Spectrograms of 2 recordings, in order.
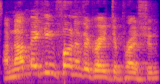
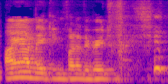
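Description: First: Fast, with fun stressed; I'm not making fun, said fast and innocent. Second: Am stretched and stressed, lower and softer, fast; I am making fun, admitting it deadpan. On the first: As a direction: deny it with a quick straight face. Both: Shown as a demonstration.

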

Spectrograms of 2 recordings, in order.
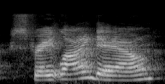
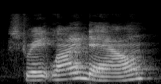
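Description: No difference in how they are said.

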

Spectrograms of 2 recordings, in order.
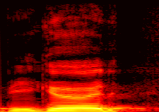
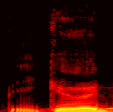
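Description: First: Louder, urgent plea. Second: Said in the usual way. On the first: Real, not acted. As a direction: push the plea harder.

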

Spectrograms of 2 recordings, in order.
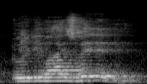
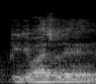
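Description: First: Put-on "Booty lies within", copying the boy's unclear "Booty"; child's mispronunciation. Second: Said in the usual way. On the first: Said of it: "another bit of gibberish". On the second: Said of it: "that's Beauty and the Beast".

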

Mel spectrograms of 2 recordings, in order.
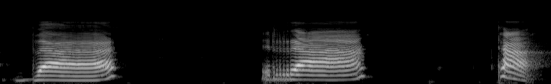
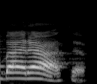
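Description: First: "Ba. Ra. Ta." as isolated held syllables with long pauses. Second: Said in the usual way. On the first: Shown as a demonstration. Teacher checks how pupils wrote barata, "Ba. Ra. Ta." in separate syllables. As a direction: sound out "Ba", "Ra", "Ta" one at a time. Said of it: "Olha o ba". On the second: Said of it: "Como que vocês escreveram barata?".

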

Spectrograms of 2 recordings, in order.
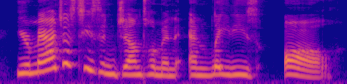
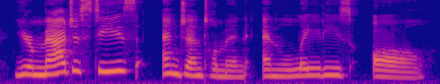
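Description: First: High, loud gallant proclamation; Reepicheep. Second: Louder, moderately pitched sailor's address; sailor addressing the company. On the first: Reader voices a bold talking mouse addressing royalty, proud and high. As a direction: address the company grandly, pitched up and projected. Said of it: "read that like Reepicheep". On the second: Sailor Reinolf opens his speech to the company, respectful and projected. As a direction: speak up as a plain crewman to royalty. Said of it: "Let me change that". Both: A narrator's reading.

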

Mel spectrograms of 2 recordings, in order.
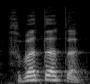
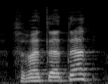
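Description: First: Zbatatat said as a stated word, falling tune; Moroccan word. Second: Zbatatat asked with a rising tune; questioning word. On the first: Speaker names zbatatat for listeners, stated. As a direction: say zbatatat plainly, ending down. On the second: Speaker questions the word zbatatat, rising. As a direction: ask Zbatatat back, ending up. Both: Shown as a demonstration. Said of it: "Y esto es zbatatat".

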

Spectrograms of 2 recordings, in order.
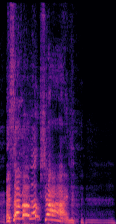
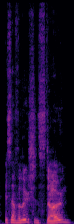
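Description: First: Drawn-out, high, full-force yell; villainous shout. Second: Said in the usual way. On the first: Acted. Robotnik launches his drones with a triumphant shout. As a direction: bellow it slowly like a triumphant villain.

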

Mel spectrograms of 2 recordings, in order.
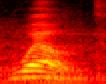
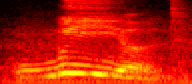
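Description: First: "weld" with a short e; "weld" said short and lower. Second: "wield" with a long ee; "wield" said weeld. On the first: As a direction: clip the e in "weld". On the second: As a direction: lean on the ee of "wield". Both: Shown as a demonstration. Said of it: "So you have E".

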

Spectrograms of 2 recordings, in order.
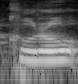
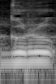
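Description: First: "คุรุ" with aspirated kh, short vowels; Thai pronunciation. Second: "กุรุ" with voiced g, short vowels; voiced G pronunciation. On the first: Lecturer giving the Thai reading, "คุรุ" with breathy-released kh. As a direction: say "คุรุ" Thai-style, khu-ru. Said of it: "เราก็ออกว่า". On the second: Lecturer showing what Thais never say, "กุรุ" with g. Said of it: "ไม่มีใครออกว่า". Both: Shown as a demonstration.

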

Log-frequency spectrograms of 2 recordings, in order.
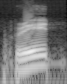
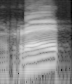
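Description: First: "read" with a long ee, like reed; present-tense read. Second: "read" with a short e, like red; past participle read. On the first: Teacher contrasting two readings for the class, "read" as reed. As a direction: say "read" to rhyme with need. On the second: Teacher contrasting two readings for the class, "read" as red. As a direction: say "read" to rhyme with bed. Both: Shown as a demonstration. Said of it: "cách đọc thì nó khác nhau".

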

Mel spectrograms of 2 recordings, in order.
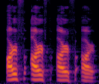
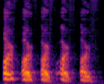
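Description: First: Half-hearted barking arf; casual arf arf, not yet in character; first try at Goosebumps dog voice. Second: Loud barking arf in a cartoon dog voice; Goosebumps dog voice. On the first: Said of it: "Oh, I'm sorry, I didn't say it right". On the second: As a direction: bark it out like a TV monster dog. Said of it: "Goosebumps dog voice". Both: Shown as a demonstration.

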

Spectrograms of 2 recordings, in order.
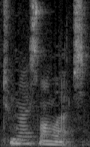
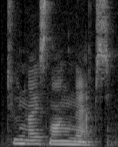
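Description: First: Quick, softer tongue-twister attempt; said fast. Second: Slow, softer, word by word; slow and careful. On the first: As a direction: rattle it off quickly and quietly. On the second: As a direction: take it slowly to get each word right. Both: Shown as a demonstration. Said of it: "Try to say that fast".

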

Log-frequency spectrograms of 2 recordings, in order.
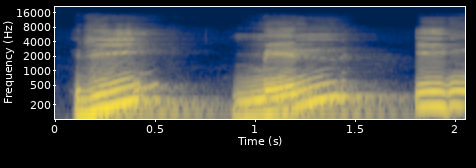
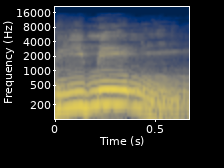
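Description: First: রিমেনইং very slow, split as রি, মেন, ইং; three syllables. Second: Said in the usual way. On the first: Shown as a demonstration. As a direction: count out রিমেনইং in three separate beats with pauses. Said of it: "একটা trisyllabic word". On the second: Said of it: "এবার দেখো".

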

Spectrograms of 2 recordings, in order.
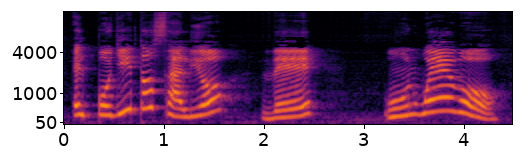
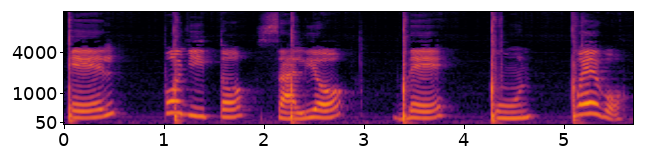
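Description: First: High, lively announcement of a new idea; upbeat teacher delivering the answer; excited whole sentence. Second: Each word apart, from "El" to "huevo", with pauses; separate, measured words, closing down on "huevo". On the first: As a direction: say the sentence in connected phrases, excitedly. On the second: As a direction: count out "El pollito salió de un huevo" one word at a time. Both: Shown as a demonstration. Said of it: "¿Cuántas palabras son?".

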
